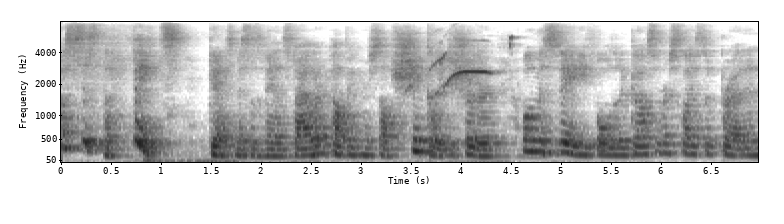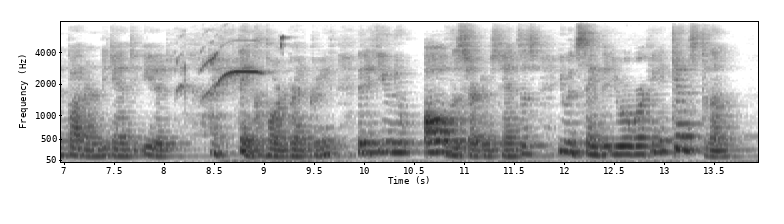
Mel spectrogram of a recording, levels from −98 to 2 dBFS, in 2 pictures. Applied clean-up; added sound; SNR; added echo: none; Chirp, tweet; 3 dB; reverberation time 0.6 s.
